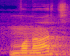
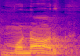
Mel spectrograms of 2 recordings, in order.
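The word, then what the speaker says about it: monarch: क्यों, क्योंकि इसका जो उच्चारण हो रहा है वो क हो रहा है और इसमें हम सिर्फ क्या लगाएंगे, सिर्फ S लगाएंगे और ये आपका प्लूरल हो जाएगा।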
